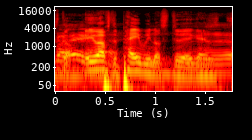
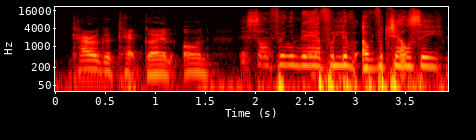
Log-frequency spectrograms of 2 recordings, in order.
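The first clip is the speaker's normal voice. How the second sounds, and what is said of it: Put-on Scouse accent. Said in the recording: “That's my Scouse accent.”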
